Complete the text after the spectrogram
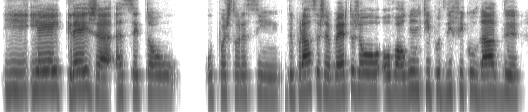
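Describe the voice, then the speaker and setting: Female podcast host, higher voice, even delivery, respectful interviewer. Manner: measured, respectful questioning. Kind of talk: interview questions.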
